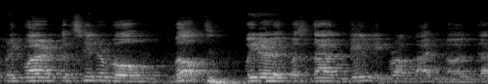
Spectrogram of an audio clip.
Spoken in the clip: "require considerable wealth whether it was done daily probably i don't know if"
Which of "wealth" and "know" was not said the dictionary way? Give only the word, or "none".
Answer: wealth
